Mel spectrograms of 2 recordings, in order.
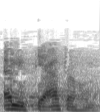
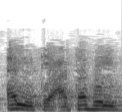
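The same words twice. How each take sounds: First: "أمتعتهم" falling away, ta unpushed; mispronounced أمتعتهم. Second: "أمتعتهم" with a light push on ta before hum; correct أمتعتهم. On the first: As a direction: say أمتعتهم letting the ta go weak. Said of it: "ولا تقل". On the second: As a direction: lift the ta of أمتعتهم. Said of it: "قل". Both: Shown as a demonstration.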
